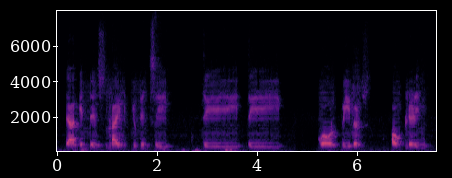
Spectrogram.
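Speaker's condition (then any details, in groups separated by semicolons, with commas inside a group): Laryngectomy (vocal cords removed) after stage IV vocal cord cancer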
